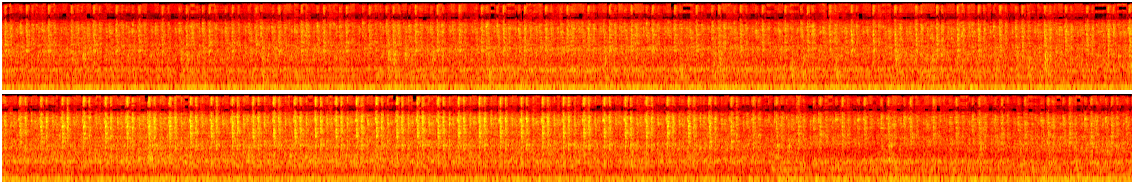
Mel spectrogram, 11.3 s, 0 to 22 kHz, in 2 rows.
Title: Please help me. what is the clunking noise and where is the oil leaking from. 1966 beetle w/ 1300cc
